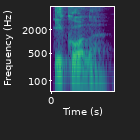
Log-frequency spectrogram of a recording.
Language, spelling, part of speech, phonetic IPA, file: Russian, икона, noun, [ɪˈkonə], Ru-икона.ogg
- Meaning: icon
